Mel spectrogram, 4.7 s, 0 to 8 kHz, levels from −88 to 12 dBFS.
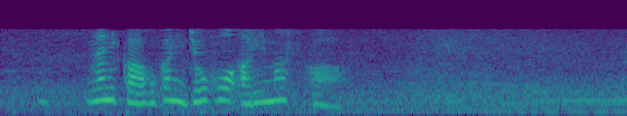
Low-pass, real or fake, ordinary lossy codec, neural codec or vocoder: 7.2 kHz; real; AAC, 16 kbps; none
